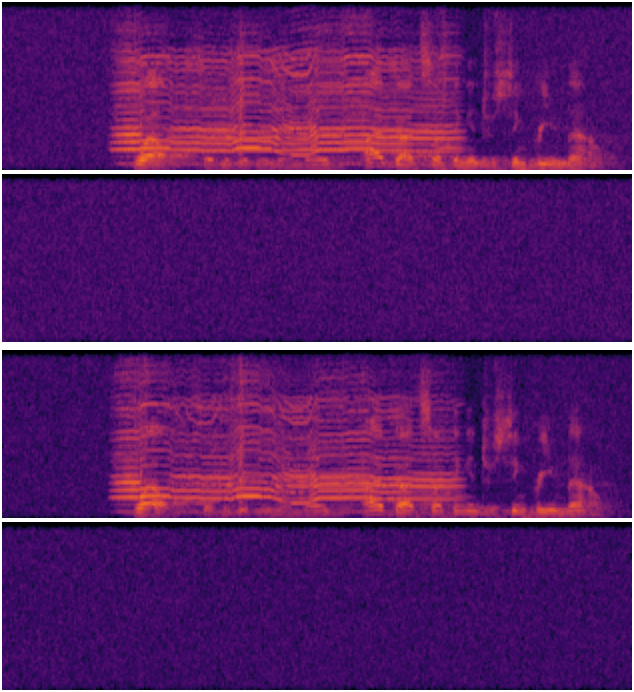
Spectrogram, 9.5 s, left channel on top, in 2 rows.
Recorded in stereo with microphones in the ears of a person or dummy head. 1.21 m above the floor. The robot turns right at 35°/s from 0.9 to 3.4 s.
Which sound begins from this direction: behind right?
A man speaking, at 1.0 s.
